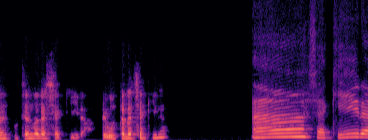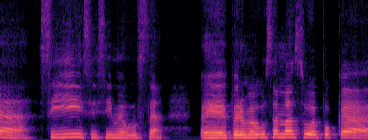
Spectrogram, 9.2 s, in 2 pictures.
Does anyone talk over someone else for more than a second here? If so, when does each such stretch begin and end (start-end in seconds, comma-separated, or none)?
none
